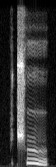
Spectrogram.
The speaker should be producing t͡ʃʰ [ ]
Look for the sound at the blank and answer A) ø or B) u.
B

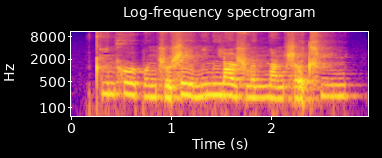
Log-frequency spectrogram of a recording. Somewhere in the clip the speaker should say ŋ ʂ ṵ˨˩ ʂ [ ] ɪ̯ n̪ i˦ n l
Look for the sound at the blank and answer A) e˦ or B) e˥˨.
B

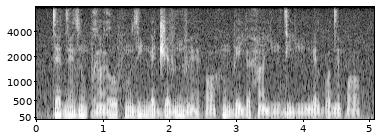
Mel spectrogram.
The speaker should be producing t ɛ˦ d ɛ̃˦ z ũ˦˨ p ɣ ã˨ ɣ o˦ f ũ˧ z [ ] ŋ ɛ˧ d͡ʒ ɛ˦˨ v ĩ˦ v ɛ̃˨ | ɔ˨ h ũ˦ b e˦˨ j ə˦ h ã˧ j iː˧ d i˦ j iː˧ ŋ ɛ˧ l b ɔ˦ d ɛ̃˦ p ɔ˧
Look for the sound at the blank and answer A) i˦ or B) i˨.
A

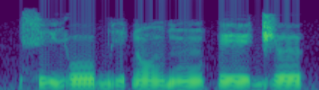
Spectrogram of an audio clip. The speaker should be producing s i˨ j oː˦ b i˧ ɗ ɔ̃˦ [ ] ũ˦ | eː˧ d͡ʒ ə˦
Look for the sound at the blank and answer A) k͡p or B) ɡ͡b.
B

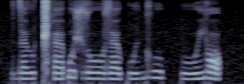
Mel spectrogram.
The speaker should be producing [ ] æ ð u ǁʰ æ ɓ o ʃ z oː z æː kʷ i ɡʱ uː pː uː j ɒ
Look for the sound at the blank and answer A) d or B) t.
A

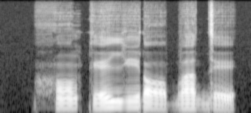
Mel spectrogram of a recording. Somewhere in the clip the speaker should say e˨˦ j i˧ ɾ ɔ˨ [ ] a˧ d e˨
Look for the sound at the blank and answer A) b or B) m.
A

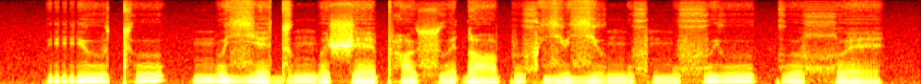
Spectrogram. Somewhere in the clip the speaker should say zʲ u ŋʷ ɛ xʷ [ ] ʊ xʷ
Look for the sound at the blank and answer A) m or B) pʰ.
A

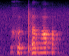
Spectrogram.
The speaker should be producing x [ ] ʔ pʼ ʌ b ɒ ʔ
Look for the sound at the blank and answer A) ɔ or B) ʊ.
B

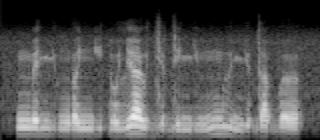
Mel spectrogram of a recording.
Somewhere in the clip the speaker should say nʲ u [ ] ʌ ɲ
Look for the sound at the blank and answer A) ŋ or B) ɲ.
A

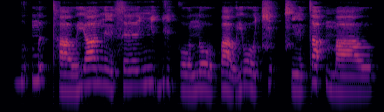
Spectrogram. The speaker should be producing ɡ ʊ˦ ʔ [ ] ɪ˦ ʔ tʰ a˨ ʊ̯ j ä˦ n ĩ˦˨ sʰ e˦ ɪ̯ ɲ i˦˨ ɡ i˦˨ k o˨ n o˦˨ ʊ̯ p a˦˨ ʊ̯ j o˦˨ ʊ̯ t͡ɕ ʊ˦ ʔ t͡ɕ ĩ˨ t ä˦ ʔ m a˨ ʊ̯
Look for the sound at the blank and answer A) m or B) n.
A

